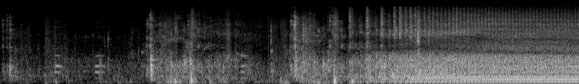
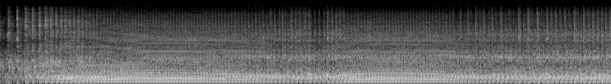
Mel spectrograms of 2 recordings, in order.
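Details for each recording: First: Webb mower with a Briggs & Stratton Classic engine, after a new pull cord, carburettor clean and spring work, having run jittery before: it fires and settles into a steady, even drone with a clean tone, running really well. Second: Webb mower with a Briggs & Stratton Classic engine, before repair, with a worn pull cord: the speed swings up and down every few seconds and over-revs, sounding a bit electrical or fuel-related. The surging comes from a faulty carburettor diaphragm and a tampered governor spring.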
